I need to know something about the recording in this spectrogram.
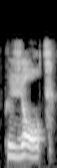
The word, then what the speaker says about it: Pujol: So the president of TLC, Armand Pujol, I found out that's how you say his name recently, Pujol, like a jolt of electricity.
